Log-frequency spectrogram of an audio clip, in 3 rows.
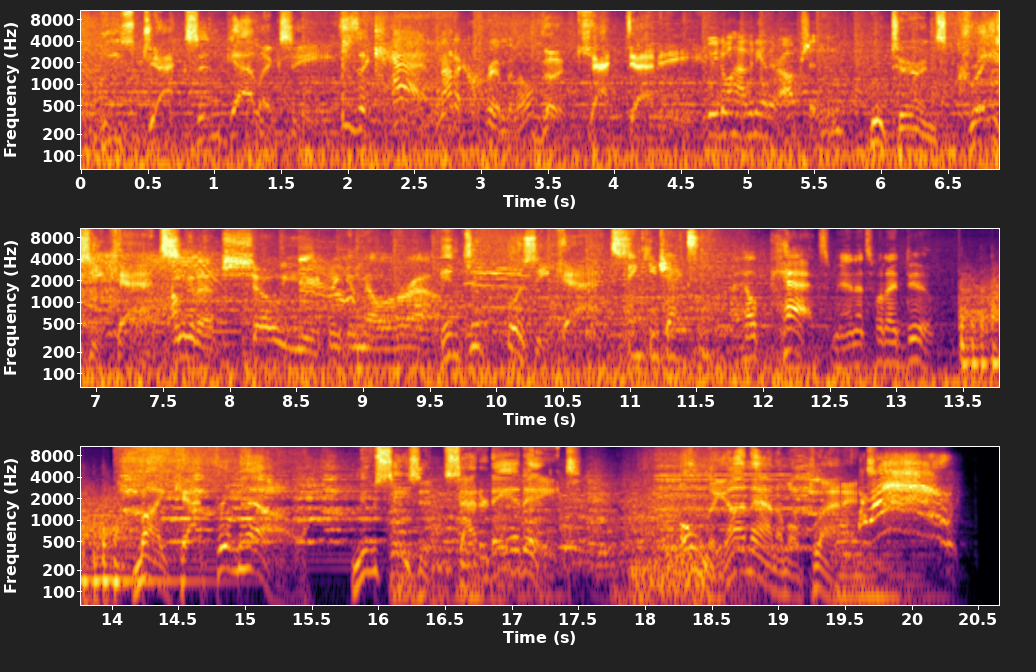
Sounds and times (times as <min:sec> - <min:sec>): Music: 0:00.0 - 0:20.0
Speech: 0:14.1 - 0:17.5, 0:18.3 - 0:19.8.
